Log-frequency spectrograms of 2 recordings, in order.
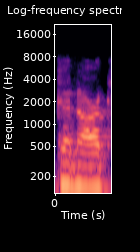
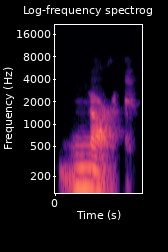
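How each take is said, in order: First: The word begins with a hard G sound. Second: The word begins with an N sound. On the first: The speaker calls it wrong. "Not gnark" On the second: The speaker calls it right. "the G is silent"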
